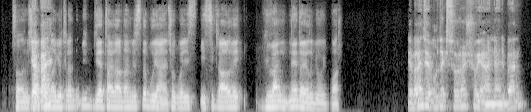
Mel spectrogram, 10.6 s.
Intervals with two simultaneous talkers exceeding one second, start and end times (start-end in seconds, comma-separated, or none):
none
